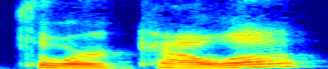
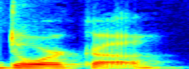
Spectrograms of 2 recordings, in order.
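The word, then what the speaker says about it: Þór/KA: clubs in Akureyri, and it's Thor is like the first part, and then Kawa, and then together it's Thor Kawa. But when I first read about it and everything, I thought it was pronounced Dorka because of their D letter with the line through it. Yeah. So I was saying Dorka, and yeah, it was way off.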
